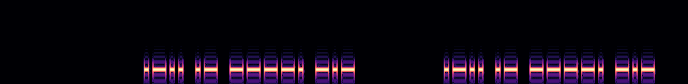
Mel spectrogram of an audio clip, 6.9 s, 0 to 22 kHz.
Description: Morse code, heard as a keyed tone, about 28 wpm, 700 Hz. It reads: LA9K LA9K
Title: DXCC-100 Call Signs - 4 Characters - Repeated 2x - 28wpm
